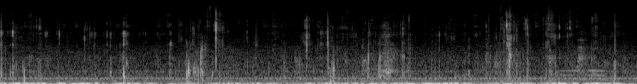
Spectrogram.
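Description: Close-up biting and chewing of a soft pork-floss sponge cake (rousong xiaobei), heard as a run of small, irregular crackly mouth clicks.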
